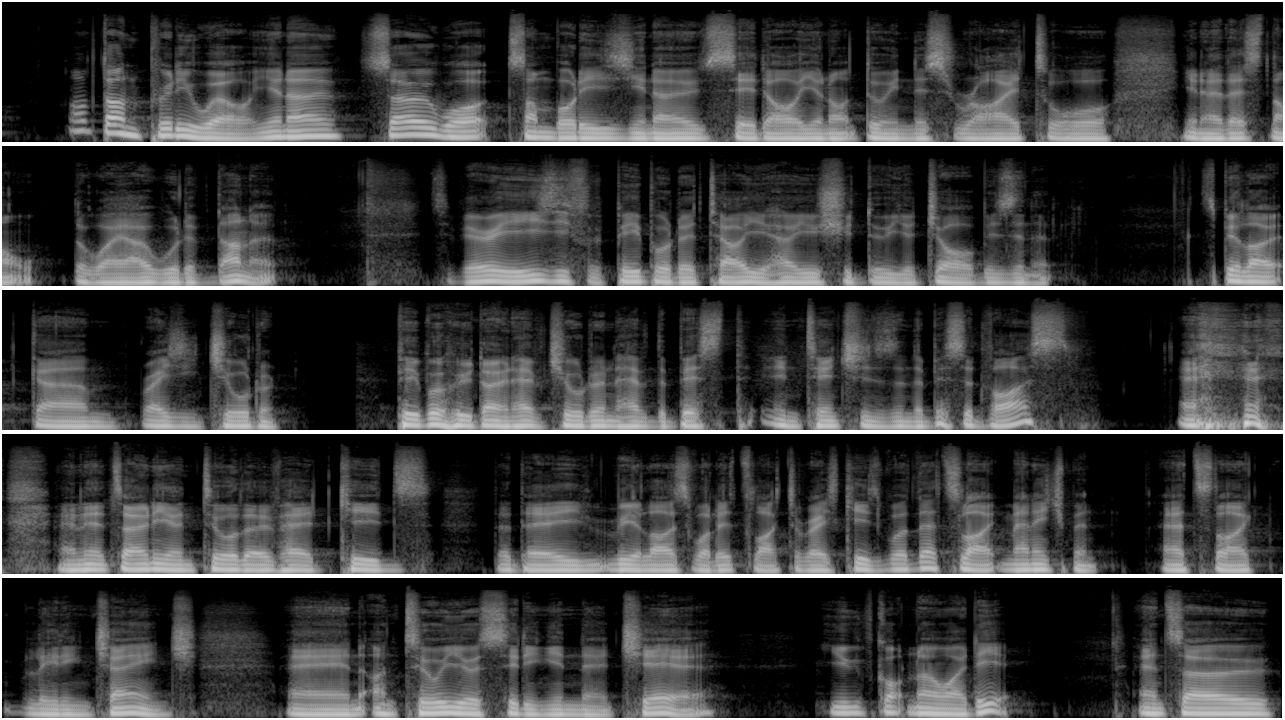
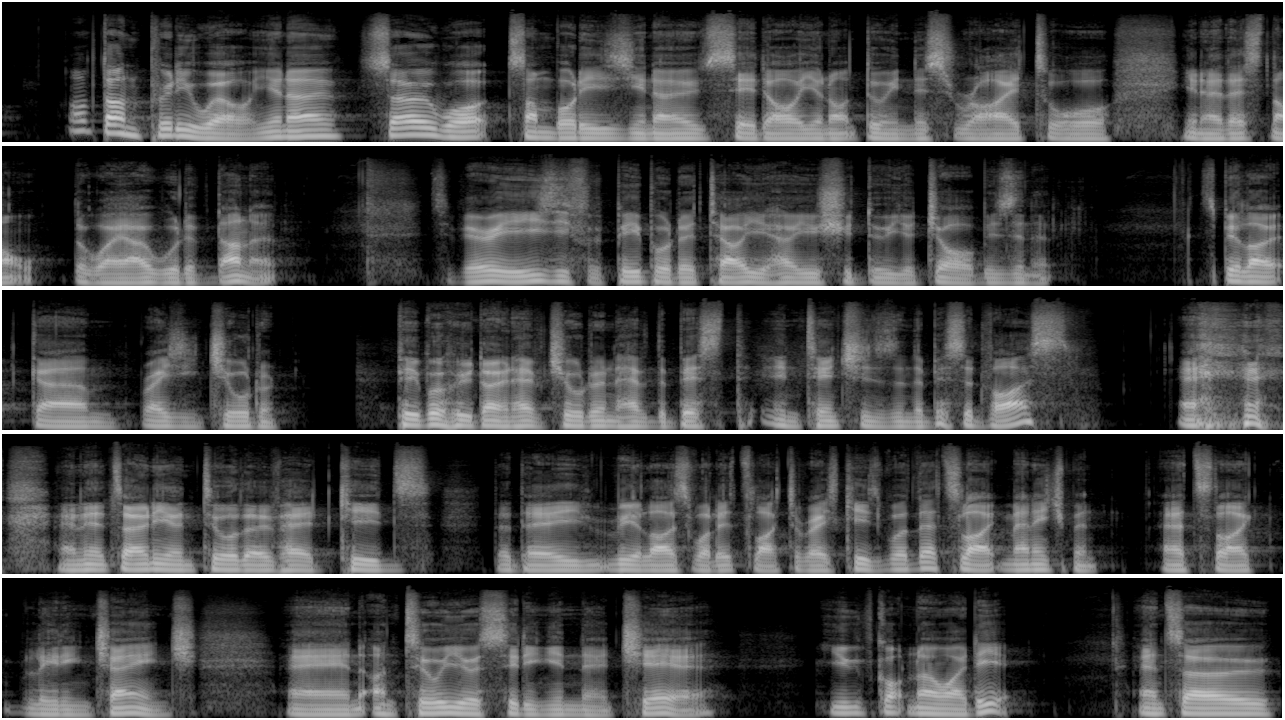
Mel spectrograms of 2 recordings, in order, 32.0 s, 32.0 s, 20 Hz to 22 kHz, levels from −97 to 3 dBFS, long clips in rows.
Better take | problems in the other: first | thin; somewhat; fading below 400 Hz

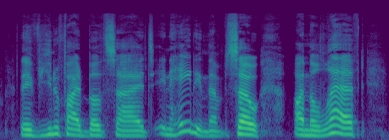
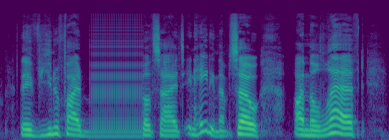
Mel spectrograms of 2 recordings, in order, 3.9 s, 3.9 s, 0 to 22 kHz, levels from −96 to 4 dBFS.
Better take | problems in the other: first | audio freezing; at 1 s for 0.5 s

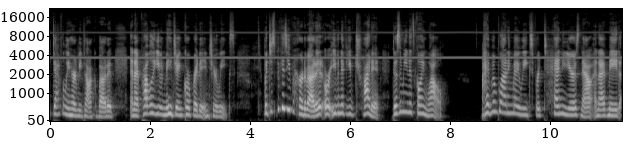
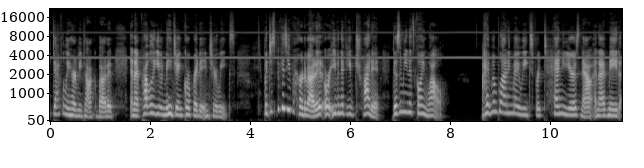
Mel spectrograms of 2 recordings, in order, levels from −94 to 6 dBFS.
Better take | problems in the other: neither | high-pitched whine; noticeable; throughout; 3.5 kHz, 20 dB below the speech; the same in both

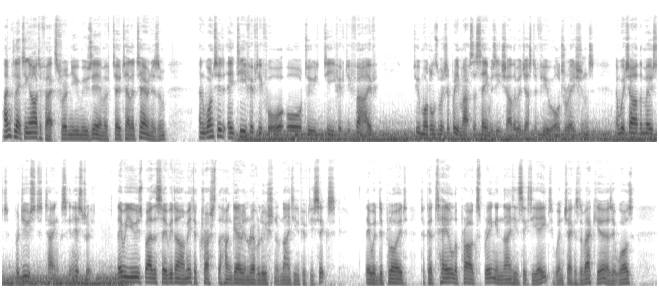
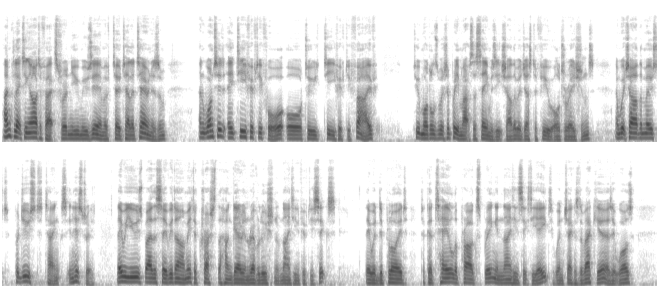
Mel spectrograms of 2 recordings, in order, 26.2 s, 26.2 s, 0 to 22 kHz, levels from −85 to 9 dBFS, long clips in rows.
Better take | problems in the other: second | low rumble; noticeable; from 4.5 to 16 s; 10 dB below the speech

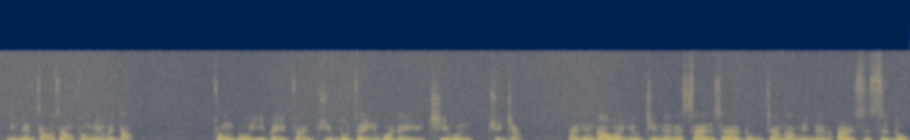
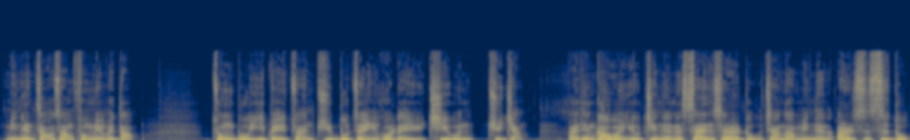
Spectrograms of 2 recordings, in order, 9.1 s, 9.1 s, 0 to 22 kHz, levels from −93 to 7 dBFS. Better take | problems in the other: second | hiss; noticeable; throughout; 10 dB below the speech

